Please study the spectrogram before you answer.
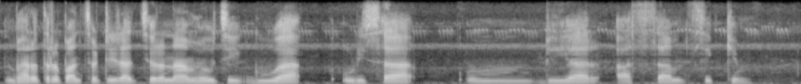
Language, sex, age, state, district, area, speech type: Odia, female, 18-30, Odisha, Balasore, rural, spontaneous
